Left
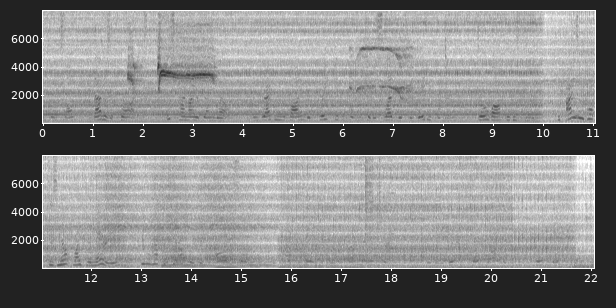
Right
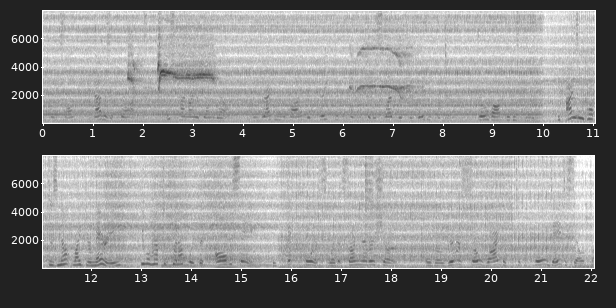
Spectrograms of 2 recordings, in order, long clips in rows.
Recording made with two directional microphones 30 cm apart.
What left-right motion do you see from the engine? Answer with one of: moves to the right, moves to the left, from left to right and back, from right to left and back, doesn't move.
doesn't move.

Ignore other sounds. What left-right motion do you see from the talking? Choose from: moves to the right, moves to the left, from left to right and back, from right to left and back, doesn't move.
moves to the right.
